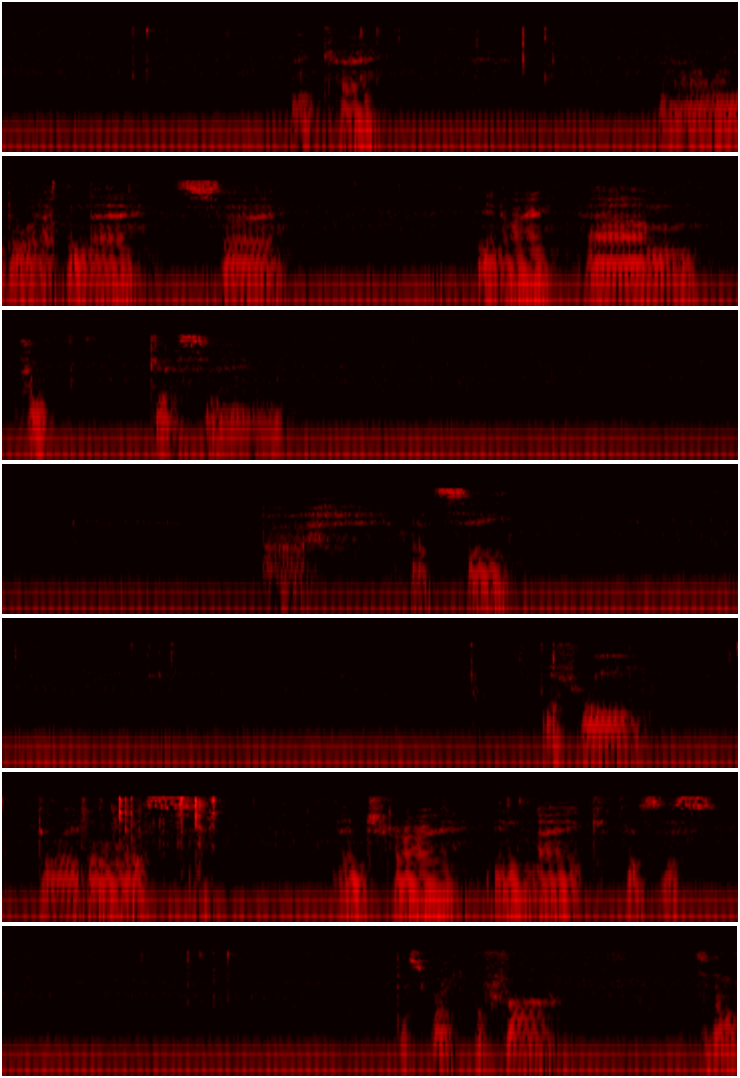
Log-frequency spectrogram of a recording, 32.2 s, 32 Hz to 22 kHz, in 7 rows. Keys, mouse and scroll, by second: 3.4 right click, 9.6 click, 23.8 shift+Delete, 24.2 Return, 28.8 click.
